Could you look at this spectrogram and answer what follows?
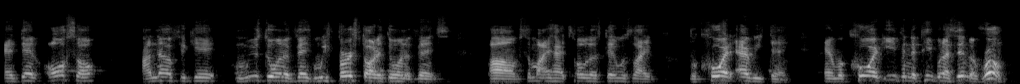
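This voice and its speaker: A male podcast host tells stories in quick, animated bursts. His voice is fairly high, with a crisp, forceful brightness. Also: poor audio. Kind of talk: casual conversation.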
